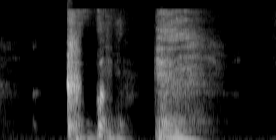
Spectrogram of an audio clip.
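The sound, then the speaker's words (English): Someone coughs to clear the throat: two short, rough bursts followed by a longer raspy hack, heard alone without talk. “Excuse me, I'm having a hard time getting that out of my throat.”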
